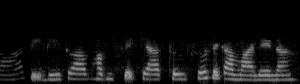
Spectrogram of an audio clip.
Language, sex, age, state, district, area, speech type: Hindi, female, 18-30, Madhya Pradesh, Jabalpur, urban, conversation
